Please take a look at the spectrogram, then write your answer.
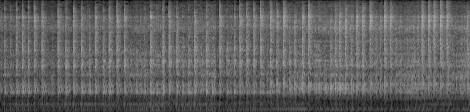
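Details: Motorized bicycle two-stroke engine warming up: fast even popping at steady idle, no misses or rattles, idle starting to come down as it warms; normal.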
